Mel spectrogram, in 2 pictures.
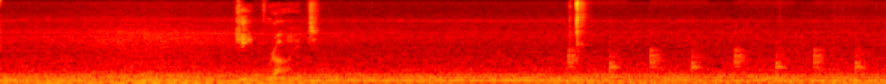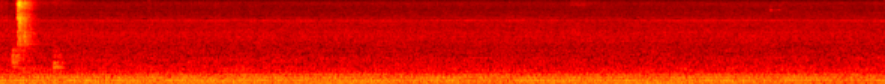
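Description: A truck engine hums steadily at a low pitch.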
